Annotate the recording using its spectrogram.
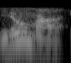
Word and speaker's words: pneuma: I'm pronouncing it pneuma. It's spelled P-N-E-U-M-A. P-N-E-U-M-A. But you pronounce it as pneuma, like okay.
